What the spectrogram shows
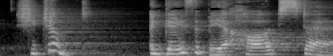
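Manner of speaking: plain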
